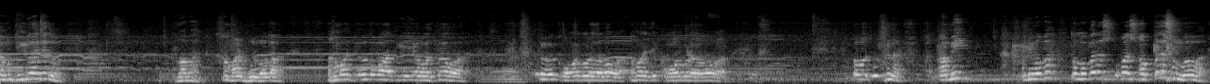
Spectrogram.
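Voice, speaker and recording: A man's voice: sits high, fast, pauses often, music in the background, natural voice. A man playing a frantic, guilt-stricken son. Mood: tearful remorse. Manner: pleading, repeats "baba" over and over. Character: young man, rich family's son, guilt-stricken over his sick father. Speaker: lead actor. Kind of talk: amateur short-film acting. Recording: roomy, distant, noisy home recording.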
